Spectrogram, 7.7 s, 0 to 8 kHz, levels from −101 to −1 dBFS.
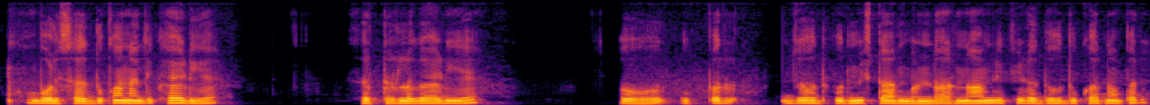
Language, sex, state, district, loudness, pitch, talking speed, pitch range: Rajasthani, female, Rajasthan, Churu, -19 LUFS, 180 Hz, 150 wpm, 170-185 Hz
